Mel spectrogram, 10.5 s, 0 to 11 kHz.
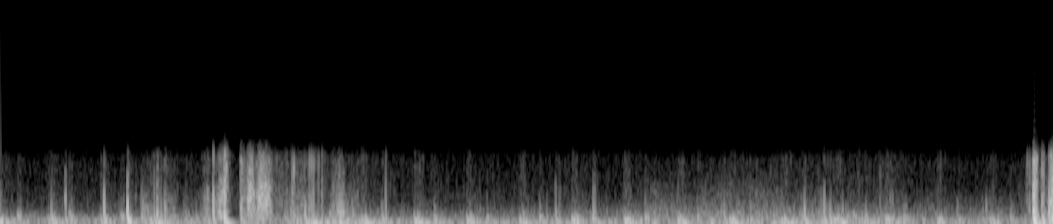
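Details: Wireless stethoscope, membrane and funnel in all frequency modes, over valve areas including Erb's point, standing in a light tilt, after a 3 km run: rapid regular heart thumps about 150 bpm with stethoscope rubbing; sinus tachycardia after exercise.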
